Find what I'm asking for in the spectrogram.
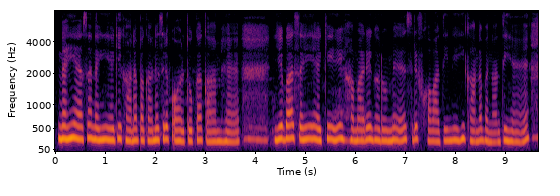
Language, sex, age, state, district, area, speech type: Urdu, female, 30-45, Uttar Pradesh, Lucknow, rural, spontaneous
